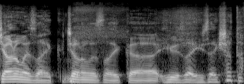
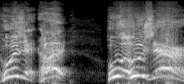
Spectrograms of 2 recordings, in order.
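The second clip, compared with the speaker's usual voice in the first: mock suspicious yelling, much higher and louder; 9 dB louder than usual. Explaining their reaction to a knock on their door, acting out suspicious yelling. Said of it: "Like I'll start yelling".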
